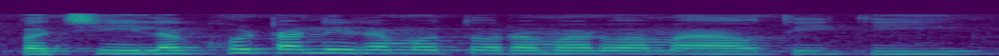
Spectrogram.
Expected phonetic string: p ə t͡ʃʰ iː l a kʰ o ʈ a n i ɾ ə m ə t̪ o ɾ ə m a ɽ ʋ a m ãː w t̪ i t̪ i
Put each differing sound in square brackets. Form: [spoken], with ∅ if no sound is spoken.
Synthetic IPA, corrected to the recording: p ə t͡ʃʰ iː l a kʰ o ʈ a n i ɾ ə m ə t̪ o ɾ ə m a ɽ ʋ a m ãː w t̪ i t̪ i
